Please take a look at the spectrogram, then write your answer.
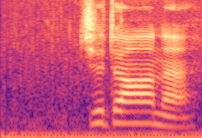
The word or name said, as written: jerdana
